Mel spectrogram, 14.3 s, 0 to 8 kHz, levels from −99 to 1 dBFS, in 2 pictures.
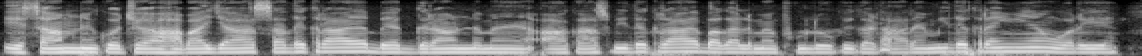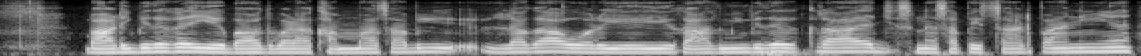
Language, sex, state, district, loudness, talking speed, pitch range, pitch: Hindi, male, Chhattisgarh, Kabirdham, -16 LUFS, 225 wpm, 145-160 Hz, 150 Hz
